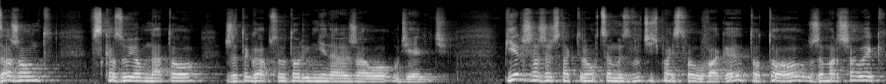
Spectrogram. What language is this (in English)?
Polish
